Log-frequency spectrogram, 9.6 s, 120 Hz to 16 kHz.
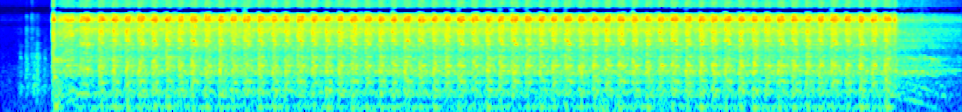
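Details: Chevy (Corsa) 1.6 engine after timing belt replacement, injectors and coil disconnected, cranking only: even starter whir with regular dips of about four per second showing good compression on all cylinders; normal cranking compression.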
